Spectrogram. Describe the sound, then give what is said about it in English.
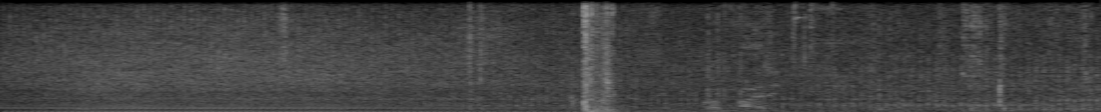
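A generator's steady low engine drone hums for a few seconds, then a sharp thud cuts in and the drone fades to a quieter background with faint, indistinct voices. Generators light a few homes in Harare during a power outage, in complete darkness. “There's no electricity, just the sound of generators for the few who want to light their homes.”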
